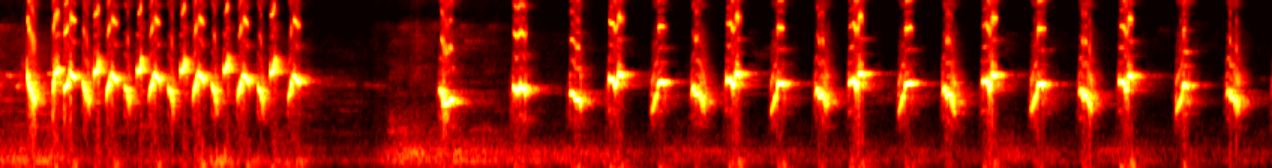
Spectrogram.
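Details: Fighting-style long rolling song of a yellow-vented bulbul, played to spur other bulbuls to respond; a rapid two-second bubbling trill, a pause, then a long steady series of clear whistled notes, several per second.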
